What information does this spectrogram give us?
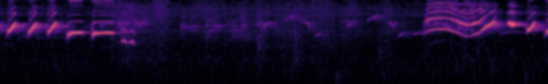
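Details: Oriental magpie-robin singing vigorously in long rolling phrases, kept as a tutor for young birds. Quick bright chirps open the phrase, a quieter warbling stretch follows, then loud swooping looped whistles.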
